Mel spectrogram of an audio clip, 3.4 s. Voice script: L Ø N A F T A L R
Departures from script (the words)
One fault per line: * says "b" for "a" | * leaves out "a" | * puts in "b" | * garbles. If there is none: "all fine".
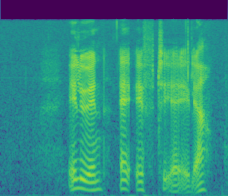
all fine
